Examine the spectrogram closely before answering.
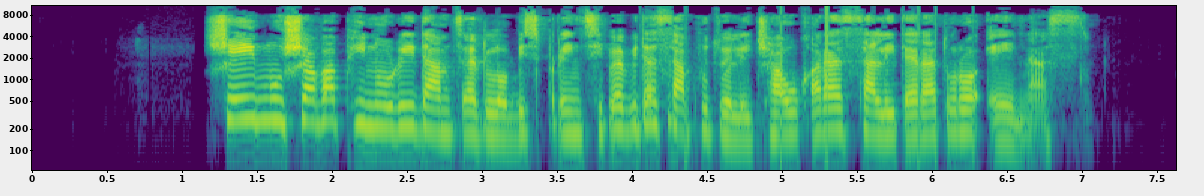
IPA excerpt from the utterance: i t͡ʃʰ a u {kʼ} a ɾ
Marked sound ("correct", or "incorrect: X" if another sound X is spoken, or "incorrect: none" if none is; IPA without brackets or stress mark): incorrect: qʼ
